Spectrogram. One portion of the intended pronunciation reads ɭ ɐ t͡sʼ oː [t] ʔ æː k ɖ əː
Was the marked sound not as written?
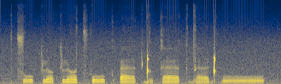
yes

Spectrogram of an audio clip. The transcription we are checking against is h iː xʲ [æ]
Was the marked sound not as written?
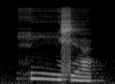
no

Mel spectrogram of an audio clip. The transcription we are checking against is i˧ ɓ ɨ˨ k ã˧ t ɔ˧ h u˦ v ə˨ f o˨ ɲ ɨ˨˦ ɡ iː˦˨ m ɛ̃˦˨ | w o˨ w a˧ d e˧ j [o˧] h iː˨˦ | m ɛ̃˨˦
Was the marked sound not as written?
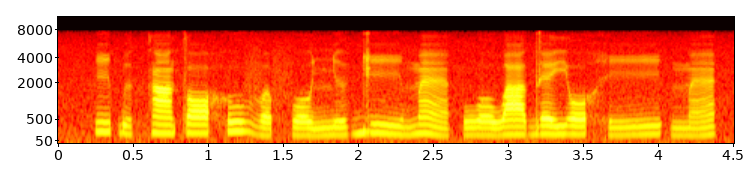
no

